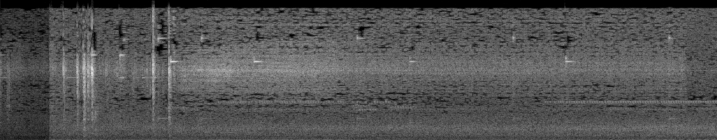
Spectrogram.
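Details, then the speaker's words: After Walbro fuel pump install, key on without starting: click then a faint, steady electric hum for several seconds; fuel pump primes normally and works. "I'm going to let the uh fuel pump Prime you should be able to hear it"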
